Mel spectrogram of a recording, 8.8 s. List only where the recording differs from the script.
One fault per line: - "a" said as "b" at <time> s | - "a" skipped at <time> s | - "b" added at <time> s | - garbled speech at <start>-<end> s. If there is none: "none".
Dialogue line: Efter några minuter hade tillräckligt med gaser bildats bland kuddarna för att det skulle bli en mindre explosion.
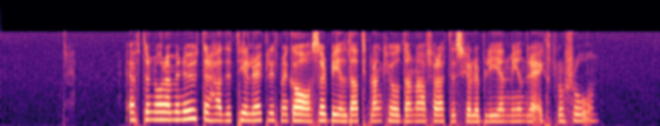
none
